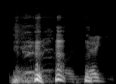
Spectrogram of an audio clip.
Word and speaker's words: Carnegie: Just label just label one Carnegie for Riz Cargi for me. Carnegie. Yeah, Carnegie. They say Carnegie. We say CargI.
